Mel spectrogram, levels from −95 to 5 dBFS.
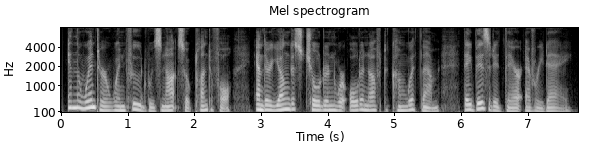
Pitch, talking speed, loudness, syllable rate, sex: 150 Hz, 195 wpm, -17 LUFS, 5.4 syllables/s, female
